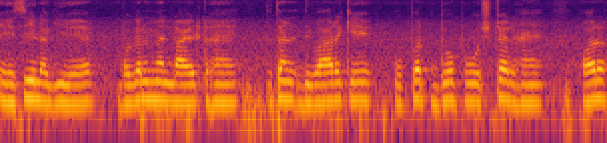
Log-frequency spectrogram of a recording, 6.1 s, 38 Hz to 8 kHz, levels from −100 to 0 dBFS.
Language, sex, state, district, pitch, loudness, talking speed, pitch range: Hindi, male, Bihar, Vaishali, 180 Hz, -21 LUFS, 150 wpm, 175-190 Hz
